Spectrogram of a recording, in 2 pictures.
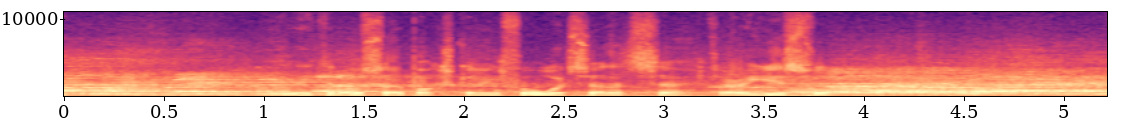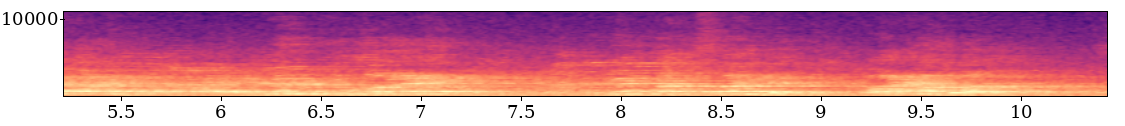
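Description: A crowd of men shouts and cheers loudly.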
